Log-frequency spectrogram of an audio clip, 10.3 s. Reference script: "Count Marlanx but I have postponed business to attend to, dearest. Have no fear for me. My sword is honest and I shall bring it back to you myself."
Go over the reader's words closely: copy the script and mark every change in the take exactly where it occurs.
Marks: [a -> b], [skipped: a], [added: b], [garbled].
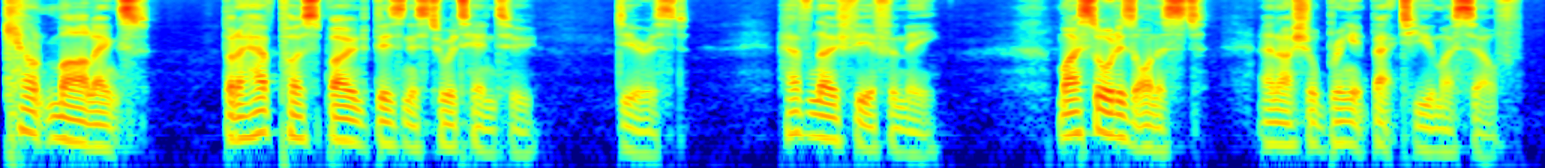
"Count Marlanx but I have postponed business to attend to, dearest. Have no fear for me. My sword is honest and I shall bring it back to you myself."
